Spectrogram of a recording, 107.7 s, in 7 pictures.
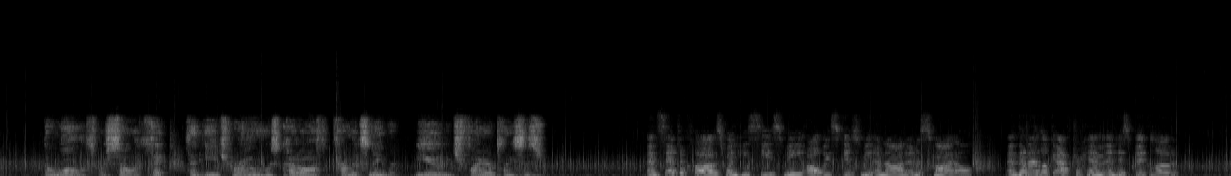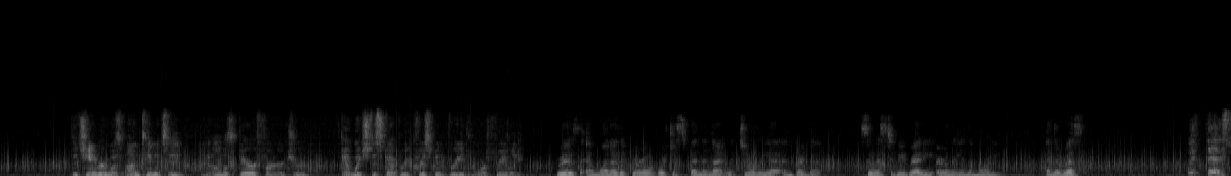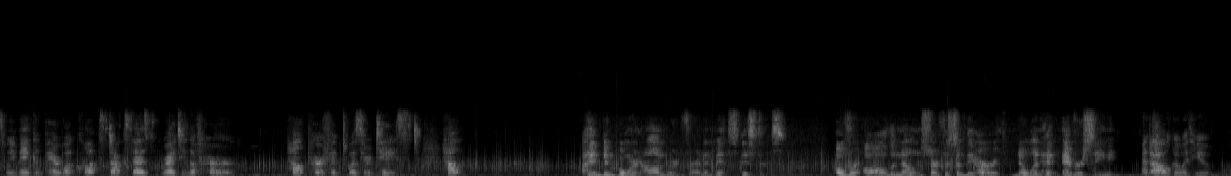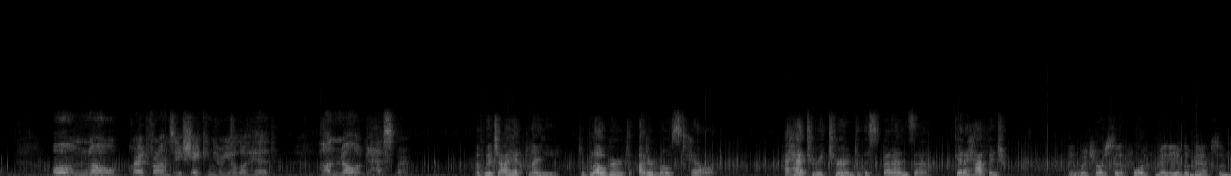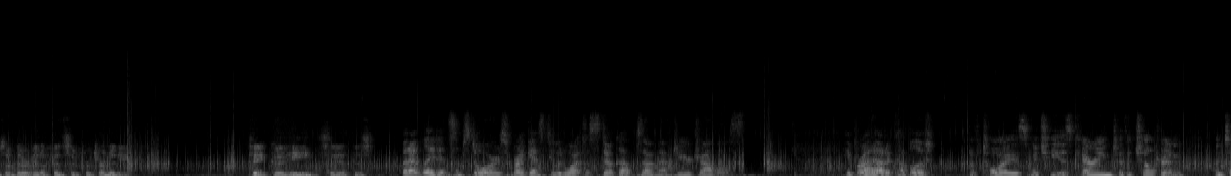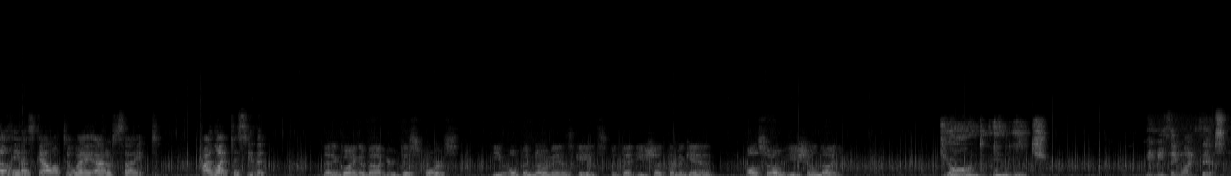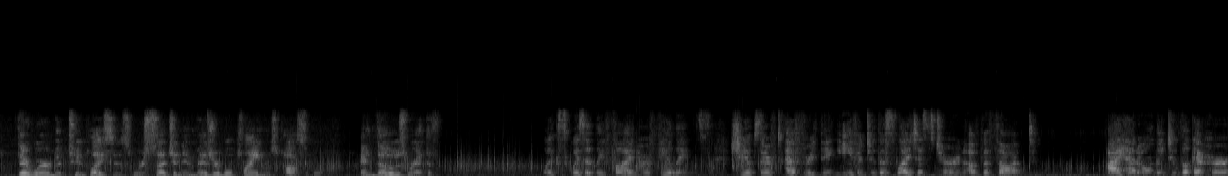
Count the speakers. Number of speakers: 10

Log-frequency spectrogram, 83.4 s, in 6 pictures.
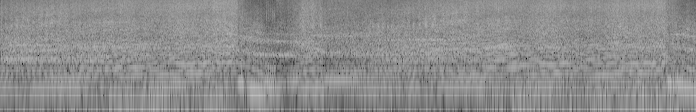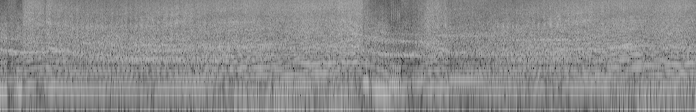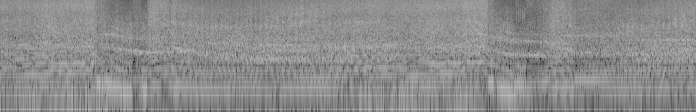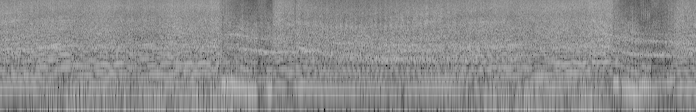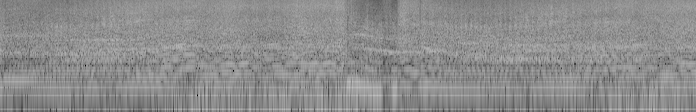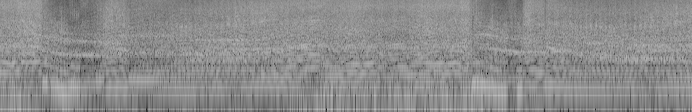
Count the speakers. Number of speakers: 0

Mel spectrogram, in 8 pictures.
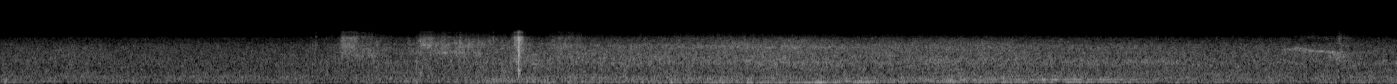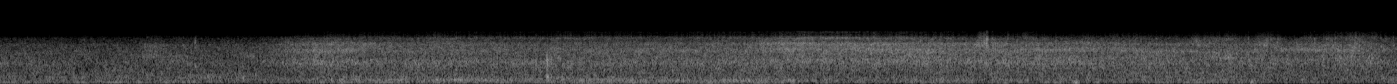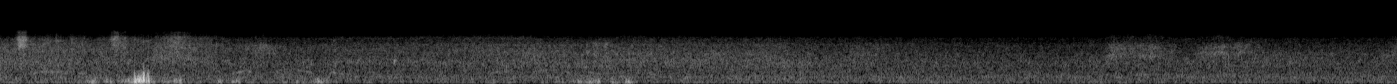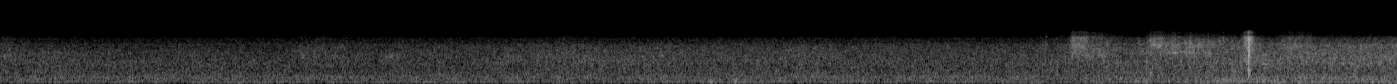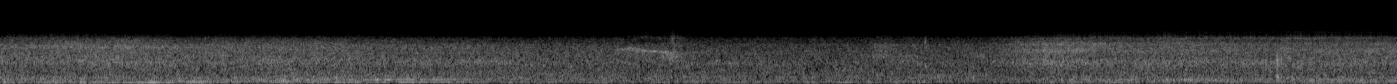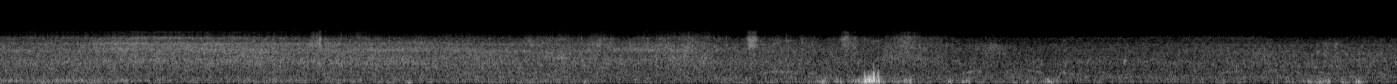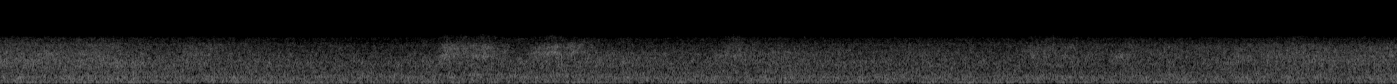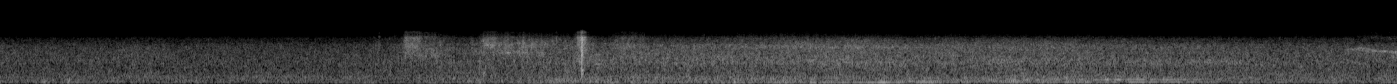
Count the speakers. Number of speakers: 0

